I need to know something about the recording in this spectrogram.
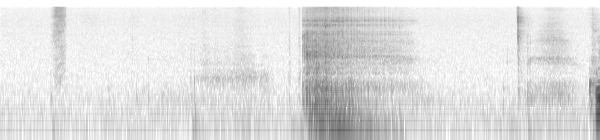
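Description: A book page being turned: one rustle of paper and handling about three seconds in, lasting about a second and fading, with a couple of faint clicks before and after.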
